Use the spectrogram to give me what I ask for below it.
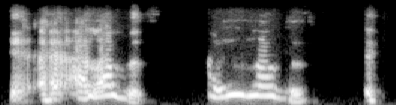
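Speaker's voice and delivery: rising very high, slow and gleeful; delighted. Real, not acted. Teacher delighting in the lawn image, high and gleeful. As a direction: swoon with delight at the idea.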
